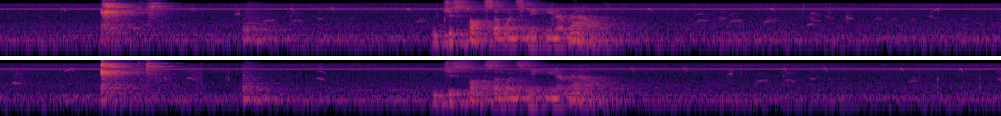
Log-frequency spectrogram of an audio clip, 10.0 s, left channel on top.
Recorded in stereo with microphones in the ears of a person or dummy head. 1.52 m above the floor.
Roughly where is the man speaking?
Left.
